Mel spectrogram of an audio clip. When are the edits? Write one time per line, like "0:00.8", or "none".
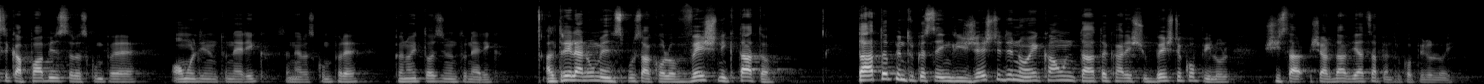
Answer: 0:05.3
0:08.5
